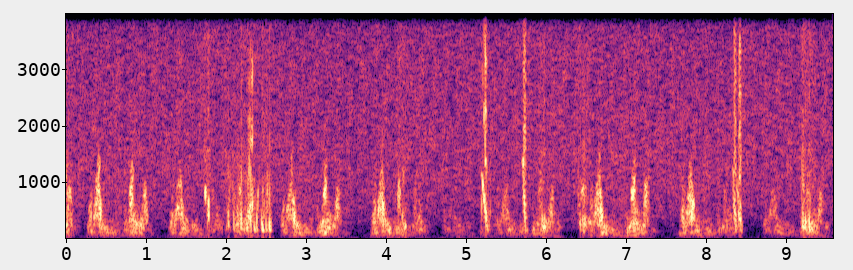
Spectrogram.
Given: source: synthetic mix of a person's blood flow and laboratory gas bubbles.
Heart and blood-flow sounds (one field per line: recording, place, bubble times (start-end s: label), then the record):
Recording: Doppler ultrasound of blood flow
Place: precordium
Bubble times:
0.00-0.09 s: bubbles
1.73-1.84 s: bubbles
2.01-2.62 s: bubbles
4.15-4.29 s: bubbles
5.19-5.34 s: bubbles
5.71-5.81 s: bubbles
5.94-6.09 s: bubbles
6.41-6.56 s: bubbles
8.34-8.48 s: bubbles
9.20-9.38 s: bubbles
From the record:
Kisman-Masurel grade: 233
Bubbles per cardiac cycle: several, 3 to 8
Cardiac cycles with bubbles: 50 to 99%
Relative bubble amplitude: loud (0.450 to 0.775)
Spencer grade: 3 (all of the cardiac periods contain showers or single bubble signals, but not dominating or overriding the cardiac motion signals)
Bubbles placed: only in the low amplitude regions of the cardiac cycle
